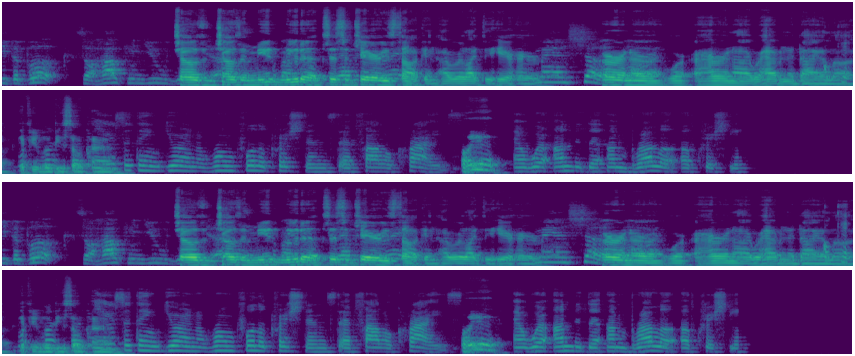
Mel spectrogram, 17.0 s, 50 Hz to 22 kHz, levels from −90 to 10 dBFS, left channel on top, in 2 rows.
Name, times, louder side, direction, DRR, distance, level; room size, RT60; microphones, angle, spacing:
voice 1, 0.0-2.3 2.7-4.1 5.3-6.6, left 1 dB, 5° left, 0.7 m, -42 dB
voice 2, 1.7-5.4 6.0-8.5 8.8-9.7 13.1-13.5, right 1 dB, 25° left, 1.2 m, -30 dB
voice 3, 8.2-13.0 13.6-15.9, right 3 dB, 40° right, 0.9 m, -42 dB
12.5 x 6.9 x 2.4 m
head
